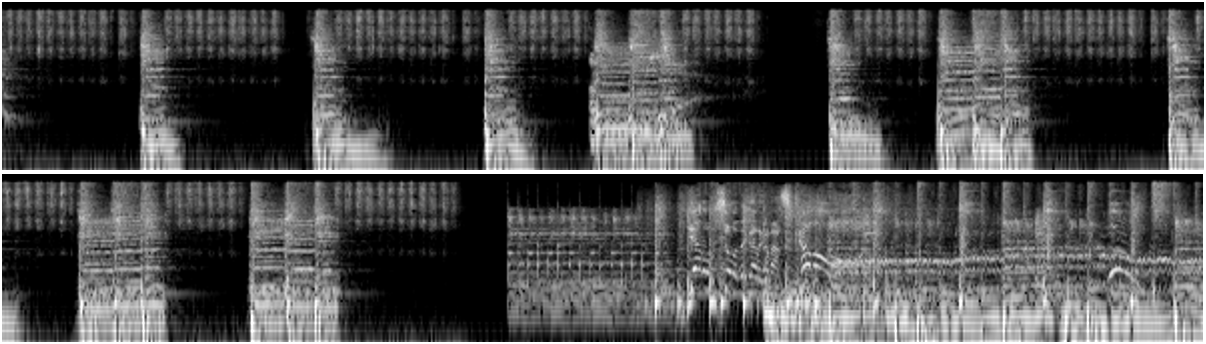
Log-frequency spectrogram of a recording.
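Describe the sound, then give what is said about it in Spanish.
Brisk scrubbing of a brush in a series of short, loud, rasping strokes separated by brief pauses, then a longer, denser, unbroken stretch of brushing. “saco mi cepillo a pasear. Oh, mira qué brillo cuando saco mi cepillo a pasear. ¿Y cómo suena?”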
